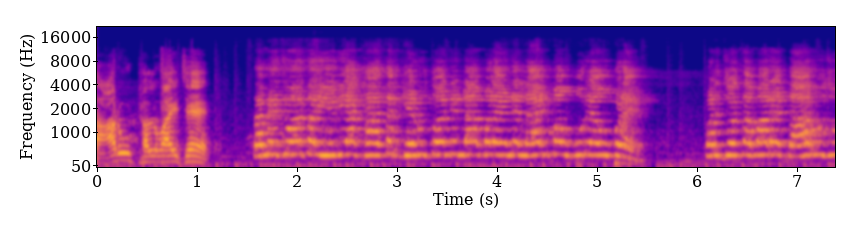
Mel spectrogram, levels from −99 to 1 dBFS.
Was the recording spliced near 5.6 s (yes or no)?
no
